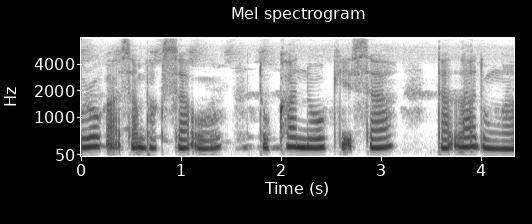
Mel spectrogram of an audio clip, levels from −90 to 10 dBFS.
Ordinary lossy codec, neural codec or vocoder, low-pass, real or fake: none; none; none; real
